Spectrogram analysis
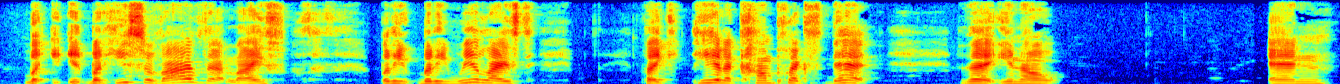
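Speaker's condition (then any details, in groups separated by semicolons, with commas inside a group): Stutter; stuttering during conversation; repeated sounds, blocks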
